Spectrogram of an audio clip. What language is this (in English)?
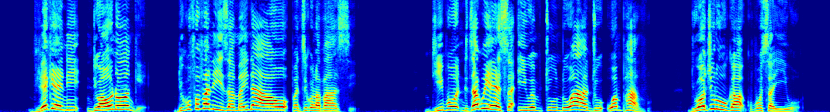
Nyanja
